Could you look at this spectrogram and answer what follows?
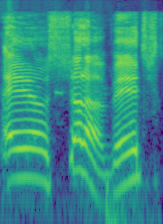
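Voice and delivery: high, drawn-out mock heckle; slow, sarcastic tipsy call-out; drunken sarcasm. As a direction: stretch it out like a drunk joker. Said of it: "sounded like a fucking drunk asshole".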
